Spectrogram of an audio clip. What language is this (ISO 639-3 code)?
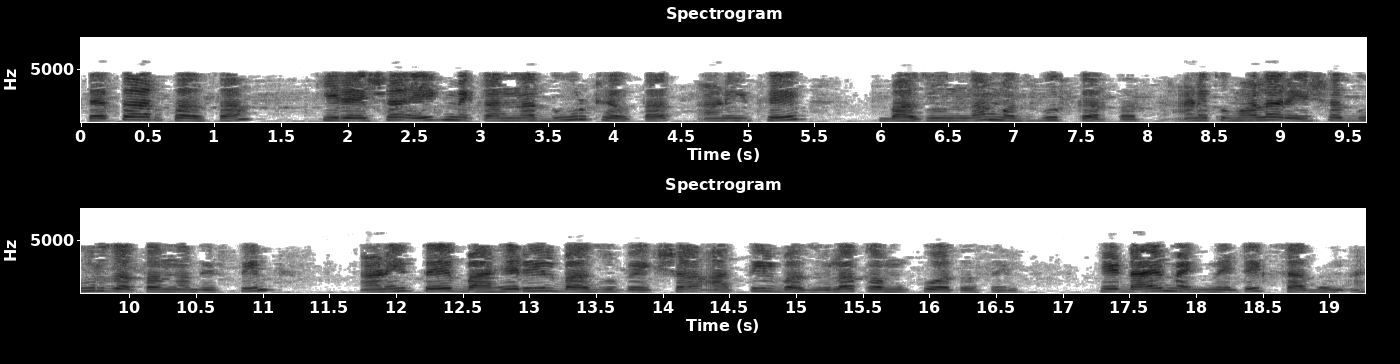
mar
